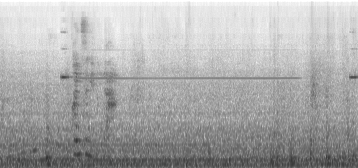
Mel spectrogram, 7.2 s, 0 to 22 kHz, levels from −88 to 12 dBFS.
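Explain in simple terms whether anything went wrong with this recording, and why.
From 1.44 s to 6.10 s a thin, steady whistle near 3.2 kHz sits quietly behind the sound, swelling and fading slowly. This is a feedback whistle, likely from a loudspeaker feeding back into the microphone, held just short of howling.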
